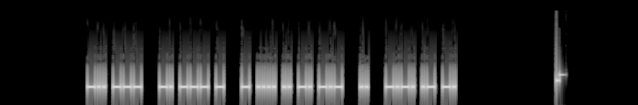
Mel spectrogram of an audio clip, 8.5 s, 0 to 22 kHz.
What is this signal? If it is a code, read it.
Morse code, heard as a keyed tone, about 34 wpm, 700 Hz. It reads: DO NOT THINK I CAN
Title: Sets of 5 Words Encore2 35wpm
